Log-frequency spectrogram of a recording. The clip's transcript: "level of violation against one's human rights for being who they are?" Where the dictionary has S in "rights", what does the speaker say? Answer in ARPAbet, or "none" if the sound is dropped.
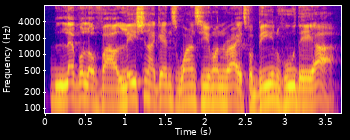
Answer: S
